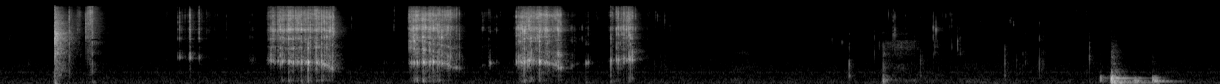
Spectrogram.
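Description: Crunchy food dipped in mayonnaise is bitten and chewed close up: several loud, crisp crunching bursts in irregular rhythm separated by quiet pauses, then fainter clicks and a soft squishy chew near the end, with no talking.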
